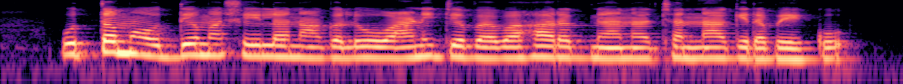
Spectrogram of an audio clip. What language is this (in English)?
Kannada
